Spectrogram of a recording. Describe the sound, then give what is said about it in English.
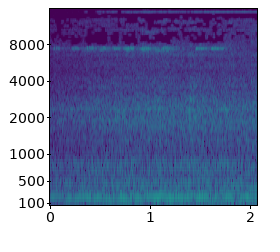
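A train rumbles past, a steady, loud mechanical roar with a constant low hum running through it for the full two seconds, and no voices. “Transportation authority? I need to get on this train.”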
